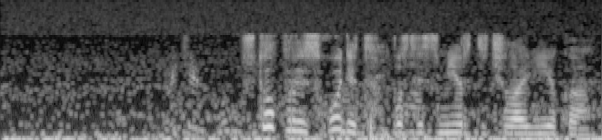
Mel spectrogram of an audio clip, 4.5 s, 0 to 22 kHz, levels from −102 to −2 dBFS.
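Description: Overdone noise removal runs throughout the speech: aggressive spectral gating drops bands near the noise floor, leaving twinkling specks between phrases. A spectrogram shows scattered isolated blobs on a near-black background.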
